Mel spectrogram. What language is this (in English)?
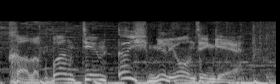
Kazakh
